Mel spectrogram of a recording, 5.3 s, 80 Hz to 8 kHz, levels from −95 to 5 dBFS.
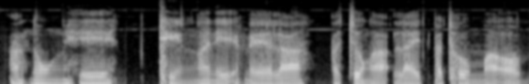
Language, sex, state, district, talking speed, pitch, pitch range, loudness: Mizo, male, Mizoram, Aizawl, 160 wpm, 105 Hz, 100-115 Hz, -18 LUFS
